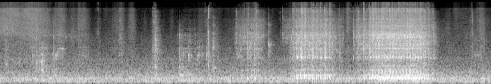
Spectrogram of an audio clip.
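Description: A sewing machine stitches a structured tote bag in two sustained runs near the end, loud and close, with scattered handling clicks and a brief spoken word before.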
